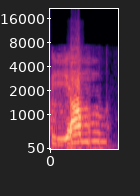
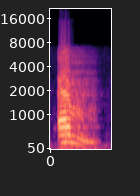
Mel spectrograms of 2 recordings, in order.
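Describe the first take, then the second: First: It begins with a y sound before the vowel. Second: It begins directly with the vowel sound. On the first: The speaker calls it wrong. "It is not yum" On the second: The speaker calls it right. "it is M"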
